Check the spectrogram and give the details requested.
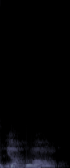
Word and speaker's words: crítico: Crítico sí lleva el acento en la I, pero porque es una palabra como de afianzamiento. Crítico.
